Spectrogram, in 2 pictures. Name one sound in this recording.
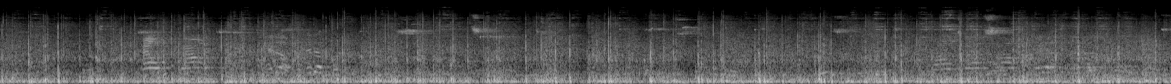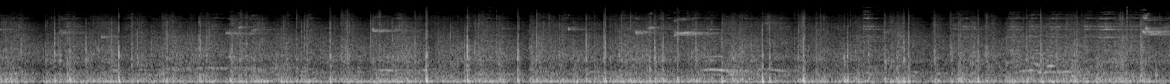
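Many basketballs bounce rapidly on a hard floor in a large echoing hall.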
